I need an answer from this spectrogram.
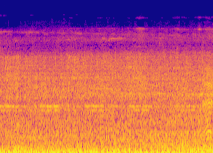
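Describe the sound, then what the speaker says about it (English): Helicopters fly along the river near Roosevelt Island between Washington DC and Virginia, a loud continuous engine-and-rotor rumble that holds steady throughout with no speech. "These are the flights of choppers"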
